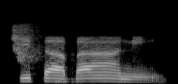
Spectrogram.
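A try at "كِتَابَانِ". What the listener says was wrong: But there's an alif here. I want to hear it.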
